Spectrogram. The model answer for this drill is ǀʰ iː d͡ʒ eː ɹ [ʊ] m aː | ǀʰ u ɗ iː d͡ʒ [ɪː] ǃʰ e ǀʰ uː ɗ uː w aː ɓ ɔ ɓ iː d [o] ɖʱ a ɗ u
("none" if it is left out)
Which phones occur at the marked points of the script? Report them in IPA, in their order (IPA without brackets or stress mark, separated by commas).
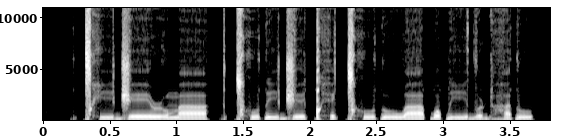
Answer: ʊ, ɪː, o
